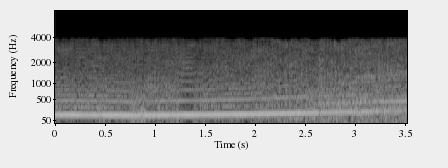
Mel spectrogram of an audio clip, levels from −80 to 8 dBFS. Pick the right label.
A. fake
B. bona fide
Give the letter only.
A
